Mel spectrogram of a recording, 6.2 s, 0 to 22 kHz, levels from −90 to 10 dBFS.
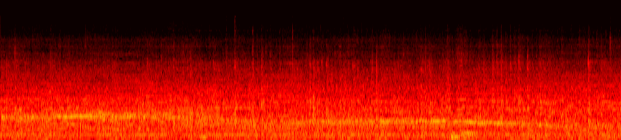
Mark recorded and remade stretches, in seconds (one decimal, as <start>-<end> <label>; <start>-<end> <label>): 0.0-3.1 remade; 3.1-3.7 recorded; 3.7-6.2 remade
